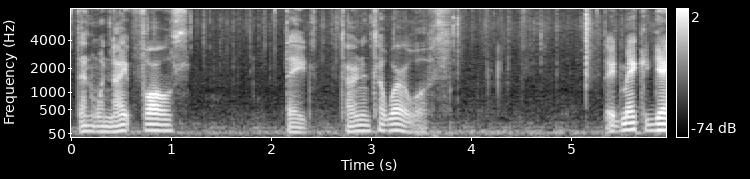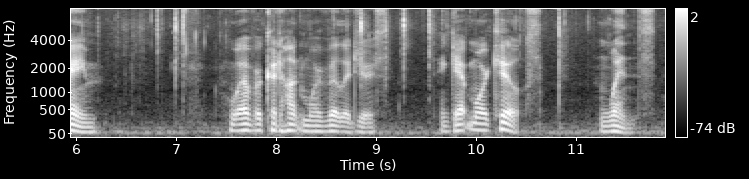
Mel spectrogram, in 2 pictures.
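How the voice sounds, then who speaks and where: In an intimate ASMR audio roleplay, a man voices a calm, candid, easygoing werewolf who muses and tells stories at an unhurried pace, with sighs and pauses. His voice sits low, and the performance is heavily acted.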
